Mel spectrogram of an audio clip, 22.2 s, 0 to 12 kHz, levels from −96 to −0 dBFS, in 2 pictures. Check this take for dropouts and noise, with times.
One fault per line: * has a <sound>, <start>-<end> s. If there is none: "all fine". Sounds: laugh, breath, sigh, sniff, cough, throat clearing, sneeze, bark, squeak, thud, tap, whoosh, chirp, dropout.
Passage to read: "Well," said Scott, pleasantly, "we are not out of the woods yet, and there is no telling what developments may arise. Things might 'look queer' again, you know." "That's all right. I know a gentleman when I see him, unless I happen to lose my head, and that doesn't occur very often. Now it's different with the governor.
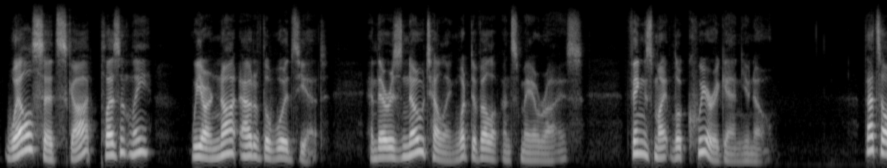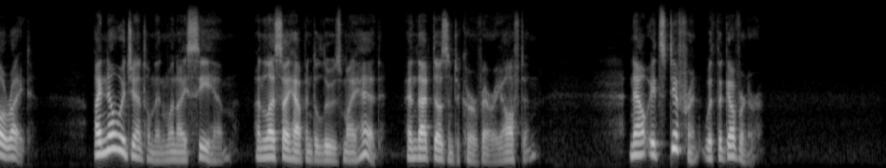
all fine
